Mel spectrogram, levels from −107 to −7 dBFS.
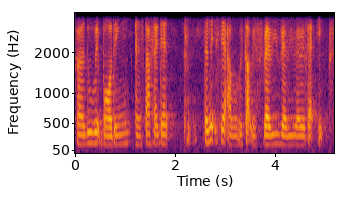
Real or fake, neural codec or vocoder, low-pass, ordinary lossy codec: real; none; 3.6 kHz; none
